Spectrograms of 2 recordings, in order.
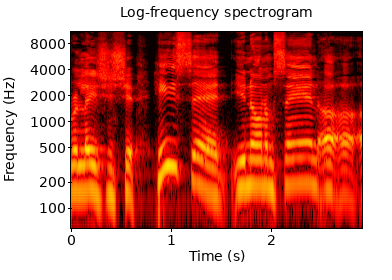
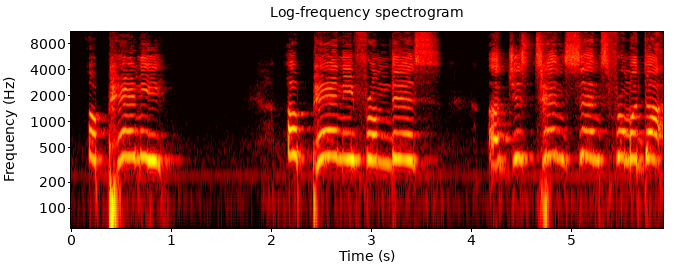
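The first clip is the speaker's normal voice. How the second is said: play-acted, very high, slow, drawn-out sobbing plea. Retelling a church collection where a lady pleaded: imitating a crying woman. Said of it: "You had a lady crying up there".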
